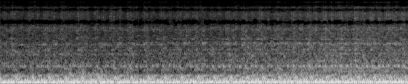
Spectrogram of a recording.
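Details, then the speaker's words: 2009 Chevrolet Express van, 96,002 miles, started right up: low, rough idle with uneven puffing about three per second, exhaust or catalytic converter issue, cause unconfirmed. Exhaust noise. "Once again, she started right up. You can hear the exhaust issue."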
